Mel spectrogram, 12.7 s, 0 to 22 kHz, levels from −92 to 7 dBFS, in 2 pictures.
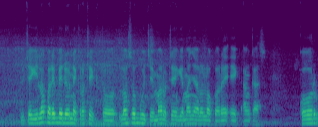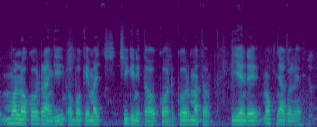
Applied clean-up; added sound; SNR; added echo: none; none; none; none.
